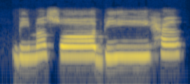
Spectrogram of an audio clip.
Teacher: ہا کی زبر کو لمبا نہیں کرنا. صاد میں سیٹی آئے گی.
